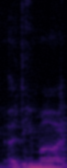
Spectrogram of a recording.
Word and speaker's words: edema: I started getting the edema edema that's how you pronounce it the water retention I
